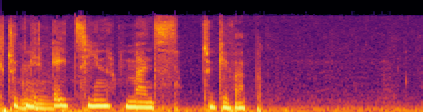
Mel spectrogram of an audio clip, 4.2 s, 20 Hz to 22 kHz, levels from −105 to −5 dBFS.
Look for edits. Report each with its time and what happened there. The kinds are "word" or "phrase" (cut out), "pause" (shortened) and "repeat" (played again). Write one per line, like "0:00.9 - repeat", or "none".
none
